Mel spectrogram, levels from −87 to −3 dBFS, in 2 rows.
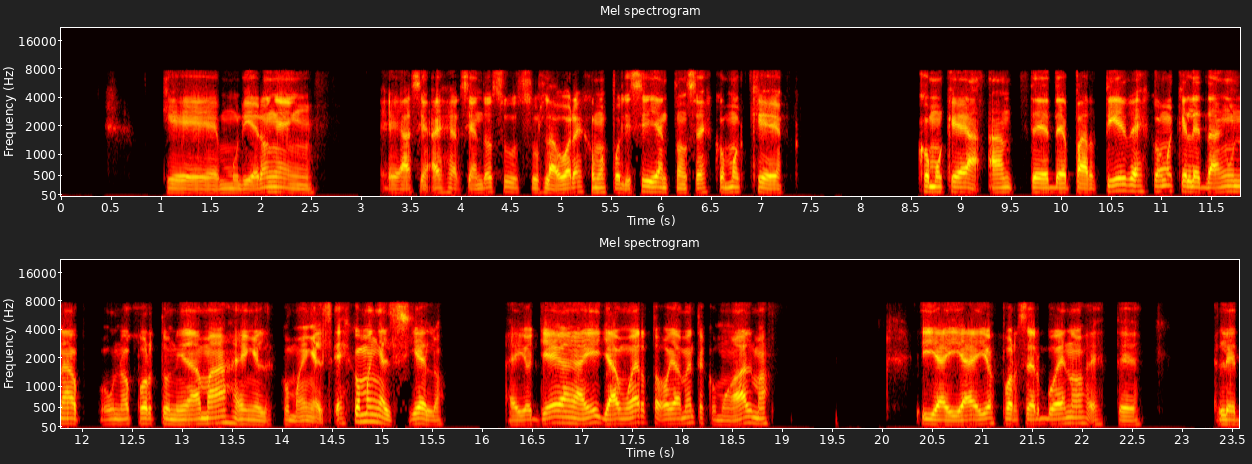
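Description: At 3.62 s a sharp pop breaks into the speech, and from 11.85 to 11.93 s a rough burst follows, both from bit errors on an ADPCM link, at a rate of a small fraction of a percent. Each corrupted bit throws off the decoder's step size and predictor, so the damage rings on as brief level jumps and grit instead of leaving a silent gap the way a dropped packet would. The clean 7 kHz G.722 sound of the call continues around both events.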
